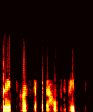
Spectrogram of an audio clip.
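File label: fire radio dispatch, Phoenix Fire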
